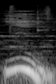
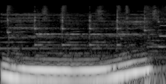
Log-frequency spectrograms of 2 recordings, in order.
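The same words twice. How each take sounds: First: It is said with the fourth Mandarin tone. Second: It is said with the third Mandarin tone.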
